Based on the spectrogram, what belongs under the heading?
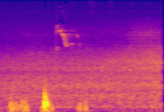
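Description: A few low thumps, the loudest about half a second in, with a single short bird chirp, over the faint rumble of an approaching train that grows louder toward the end.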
